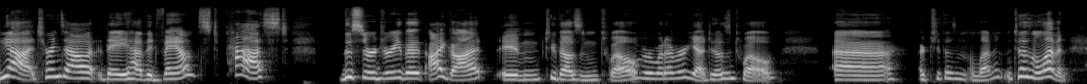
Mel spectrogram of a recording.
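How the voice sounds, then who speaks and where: A woman with an American accent speaks in a raised, projected voice at a high pitch, her tone bright and sharp and her intonation lively, on a very clean recording with a silent background. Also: moderate pace. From New York City. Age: 20s. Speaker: theatre director. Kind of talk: casual chat.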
